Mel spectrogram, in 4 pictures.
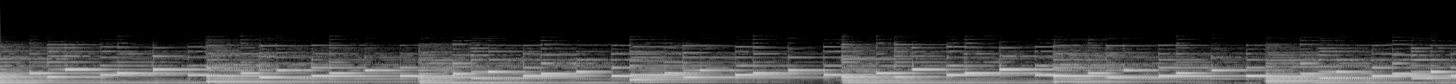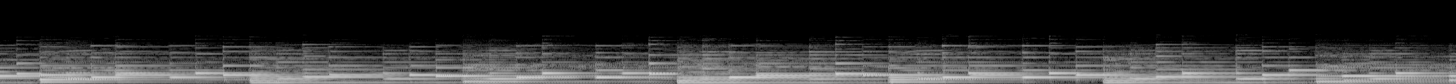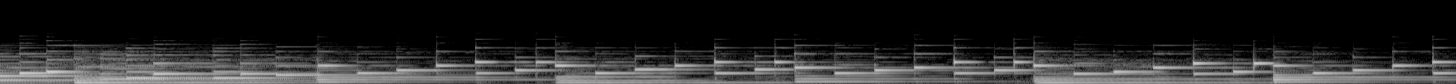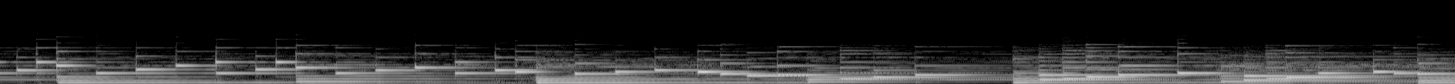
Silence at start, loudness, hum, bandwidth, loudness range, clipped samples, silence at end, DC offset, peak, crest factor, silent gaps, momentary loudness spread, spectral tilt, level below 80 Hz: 0 s; -20 LUFS; none; 3.9 kHz; 6 LU; under 0.1%; 0 s; 0.2%; -4 dBFS; 14 dB; none; 7 LU; -9.5 dB/octave; -40 dBFS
